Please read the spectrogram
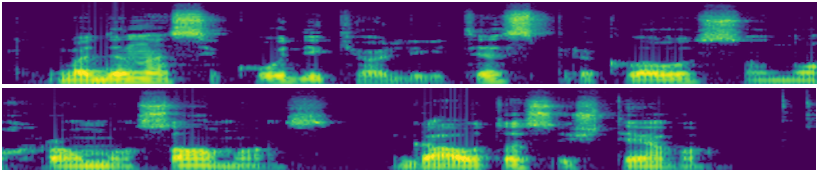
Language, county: Lithuanian, Vilnius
